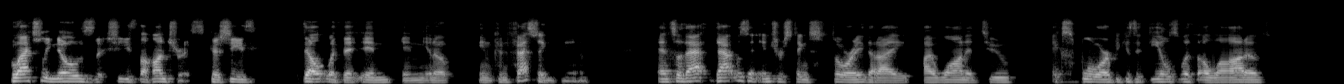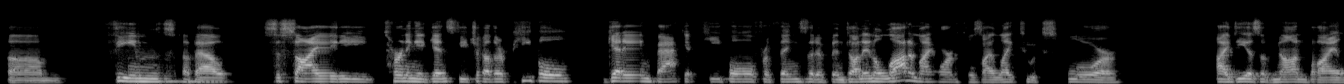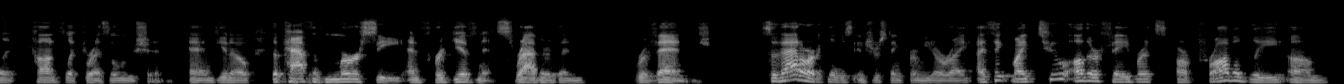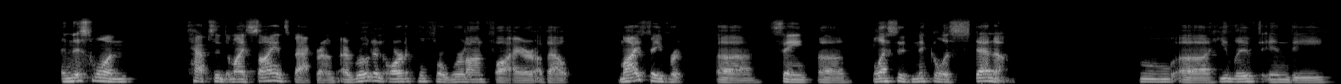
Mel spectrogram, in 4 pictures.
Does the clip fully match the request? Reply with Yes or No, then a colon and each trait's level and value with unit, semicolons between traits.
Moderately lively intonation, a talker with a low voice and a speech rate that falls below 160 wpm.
Yes: average, 4.1 semitones; low, 115 Hz; average, 150 wpm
